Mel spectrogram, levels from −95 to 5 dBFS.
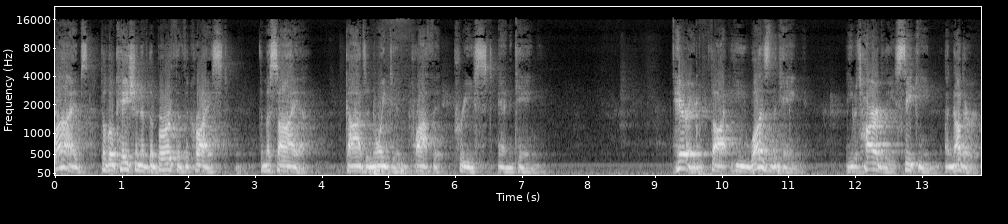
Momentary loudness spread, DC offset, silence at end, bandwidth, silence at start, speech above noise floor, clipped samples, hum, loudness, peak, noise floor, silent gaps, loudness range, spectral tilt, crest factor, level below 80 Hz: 12 LU; under 0.1%; 0 s; 16.5 kHz; 0 s; 31 dB; under 0.1%; none; -12 LUFS; 0 dBFS; -42 dBFS; none; 5 LU; -5.5 dB/octave; 12 dB; -32 dBFS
